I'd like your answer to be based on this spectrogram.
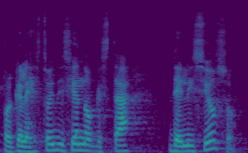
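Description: A man preaching a sermon, telling a story with lively acted-out dialogue and sudden loud emphasis. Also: medium pitch, brisk. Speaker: pastor.

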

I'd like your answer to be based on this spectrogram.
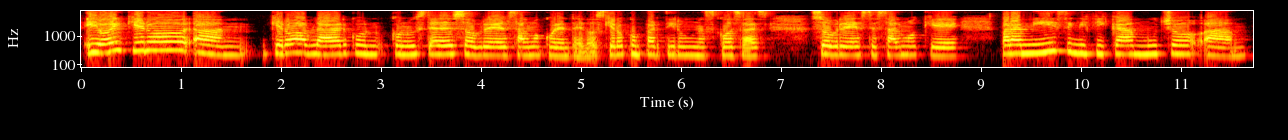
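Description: Earnest woman preaching, slightly high voice. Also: steady tone. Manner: earnest, conversational, many "am" fillers and restarts; slows to read scripture aloud. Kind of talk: Wednesday service sermon.

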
